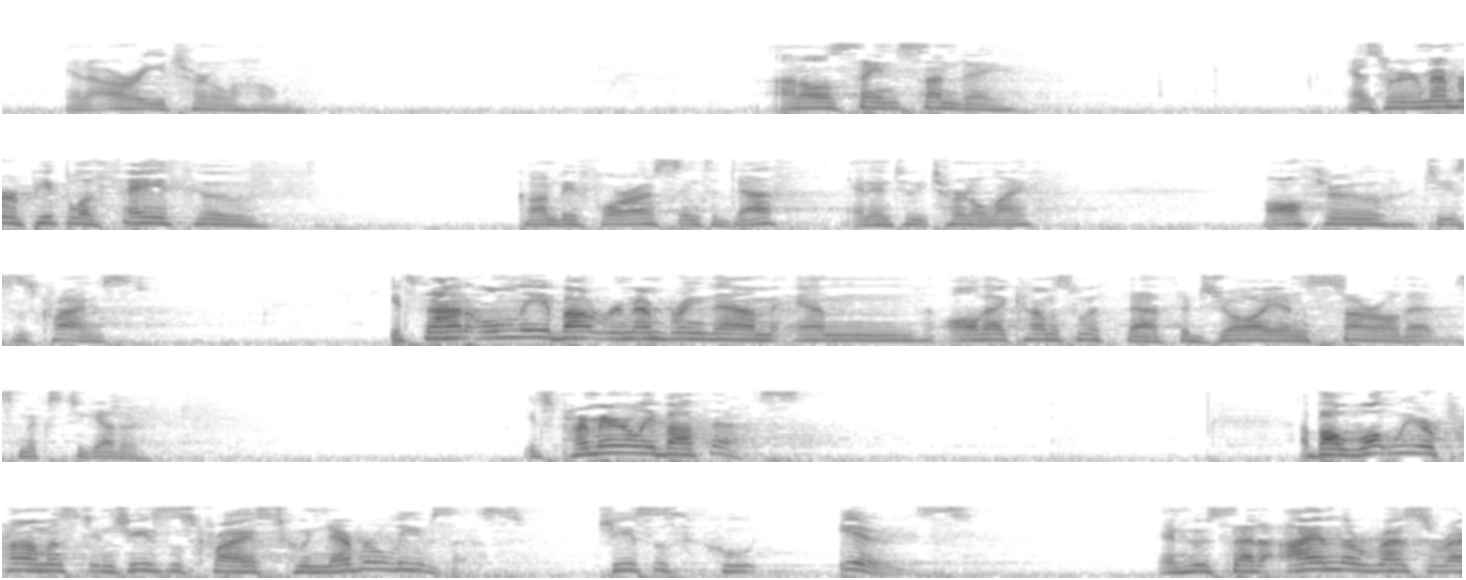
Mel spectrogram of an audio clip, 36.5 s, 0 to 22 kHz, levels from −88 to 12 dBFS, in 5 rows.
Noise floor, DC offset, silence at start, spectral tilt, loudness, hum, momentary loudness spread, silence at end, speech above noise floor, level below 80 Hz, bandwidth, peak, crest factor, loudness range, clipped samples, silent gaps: -73 dBFS; under 0.1%; 0.3 s; -3.5 dB/octave; -37 LUFS; none; 20 LU; 0 s; 36 dB; -64 dBFS; 5.6 kHz; -14 dBFS; 24 dB; 11 LU; under 0.1%; none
